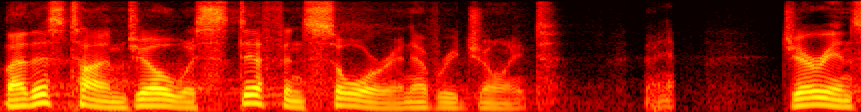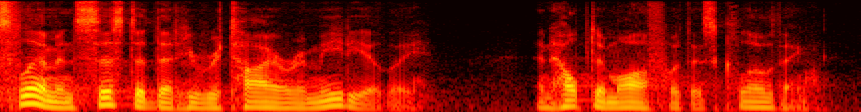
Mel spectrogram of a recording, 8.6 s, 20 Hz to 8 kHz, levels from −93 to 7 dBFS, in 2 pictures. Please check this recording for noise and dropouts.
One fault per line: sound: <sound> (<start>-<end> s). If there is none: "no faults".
sound: laugh (3.2-3.4 s)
